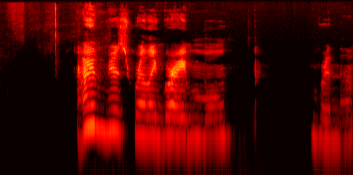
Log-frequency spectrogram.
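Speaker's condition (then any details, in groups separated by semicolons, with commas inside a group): Friedreich's ataxia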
